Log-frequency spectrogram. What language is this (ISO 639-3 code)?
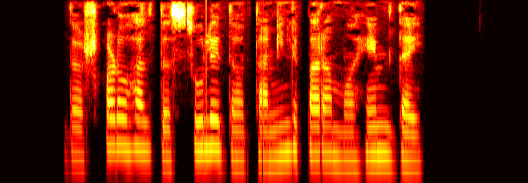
pus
